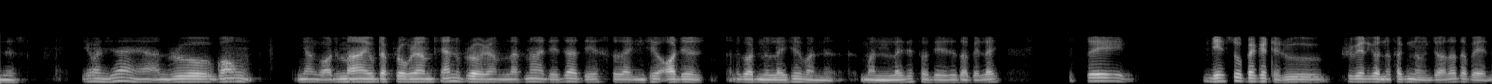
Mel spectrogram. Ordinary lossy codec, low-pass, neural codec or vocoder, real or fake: none; 3.6 kHz; codec, 24 kHz, 0.5 kbps, DualCodec; fake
